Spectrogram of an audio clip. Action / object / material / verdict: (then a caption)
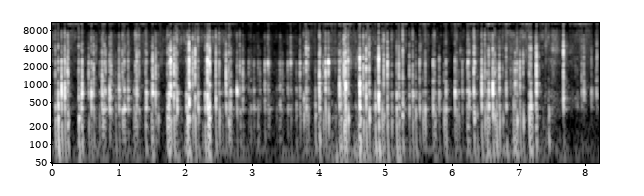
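tap / paperboard box tapped and scratched by gloved fingers / paperboard / none. Gloved fingertips in blue nitrile gloves tap and scratch fast and hard across a flat, hollow, rectangular white paperboard Billie razor box held in both hands, possibly squeezing it lightly, with glove friction adding to the sound. The result is a dense, irregular stream of dry, hollow taps and crackly scratches with a papery midrange body around 400 Hz and almost no ring.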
